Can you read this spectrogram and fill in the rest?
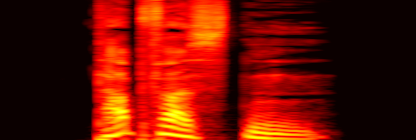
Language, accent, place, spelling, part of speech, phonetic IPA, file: German, Germany, Berlin, tapfersten, adjective, [ˈtap͡fɐstn̩], De-tapfersten.ogg
- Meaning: 1. superlative degree of tapfer 2. inflection of tapfer: strong genitive masculine/neuter singular superlative degree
